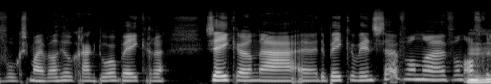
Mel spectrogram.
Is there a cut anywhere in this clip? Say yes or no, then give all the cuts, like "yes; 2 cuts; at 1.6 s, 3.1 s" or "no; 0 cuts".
no; 0 cuts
